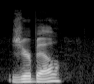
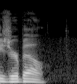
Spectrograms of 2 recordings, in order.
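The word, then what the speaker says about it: Gherbil: Gerbel.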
